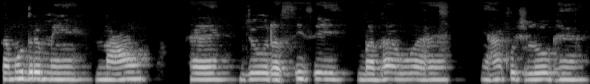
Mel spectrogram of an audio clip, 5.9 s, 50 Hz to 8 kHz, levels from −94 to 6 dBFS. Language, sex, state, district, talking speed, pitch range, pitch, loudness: Hindi, female, Chhattisgarh, Balrampur, 140 wpm, 215-230 Hz, 220 Hz, -24 LUFS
